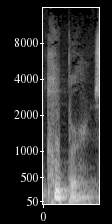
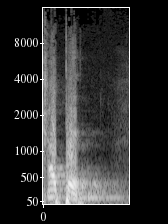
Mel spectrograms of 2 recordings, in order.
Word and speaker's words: Cowper: William Cooper, C-O-W-I-E-R, often mispronounced Cowper,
